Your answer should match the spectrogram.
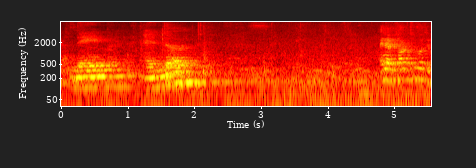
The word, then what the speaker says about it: Namenda: It's also called Namenda, Name-enda.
